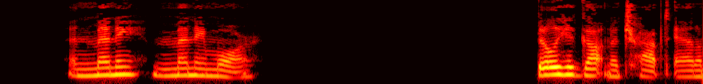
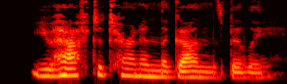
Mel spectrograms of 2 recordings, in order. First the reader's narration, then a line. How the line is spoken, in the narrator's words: Alex said gently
